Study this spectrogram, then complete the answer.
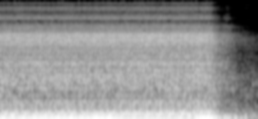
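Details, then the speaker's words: Toyota MKV Supra with rebuilt engine after the fix, now holding fuel pressure on startup: deep even exhaust rumble with a brief rev before shutting off; no stumble, the misfire is gone and it runs smoothly. "Magically, the misfire went away. So our loss of fuel pressure on startup was gone. It's maintaining fuel pressure. And now the misfire was gone and the engine runs perfectly smooth."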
